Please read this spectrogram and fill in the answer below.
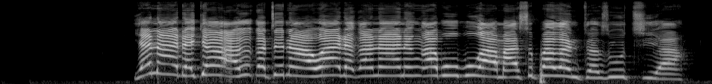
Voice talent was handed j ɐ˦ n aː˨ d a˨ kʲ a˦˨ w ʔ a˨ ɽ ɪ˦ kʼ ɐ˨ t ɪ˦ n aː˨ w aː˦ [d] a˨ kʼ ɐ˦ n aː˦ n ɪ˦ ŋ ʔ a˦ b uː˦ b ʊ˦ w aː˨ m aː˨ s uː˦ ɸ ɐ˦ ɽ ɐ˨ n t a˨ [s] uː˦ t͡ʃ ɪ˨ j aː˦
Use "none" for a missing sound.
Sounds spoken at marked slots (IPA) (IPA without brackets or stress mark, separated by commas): d, z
